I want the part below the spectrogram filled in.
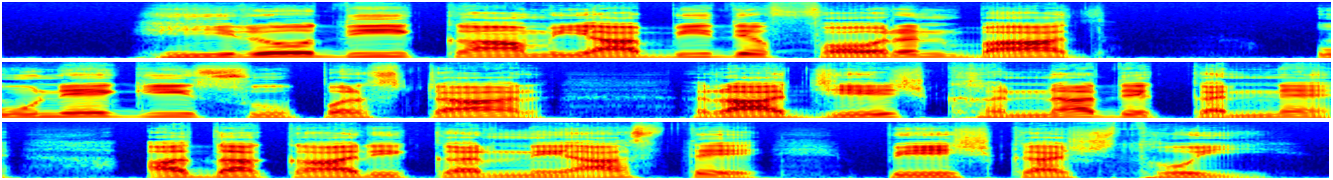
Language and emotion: Dogri, neutral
